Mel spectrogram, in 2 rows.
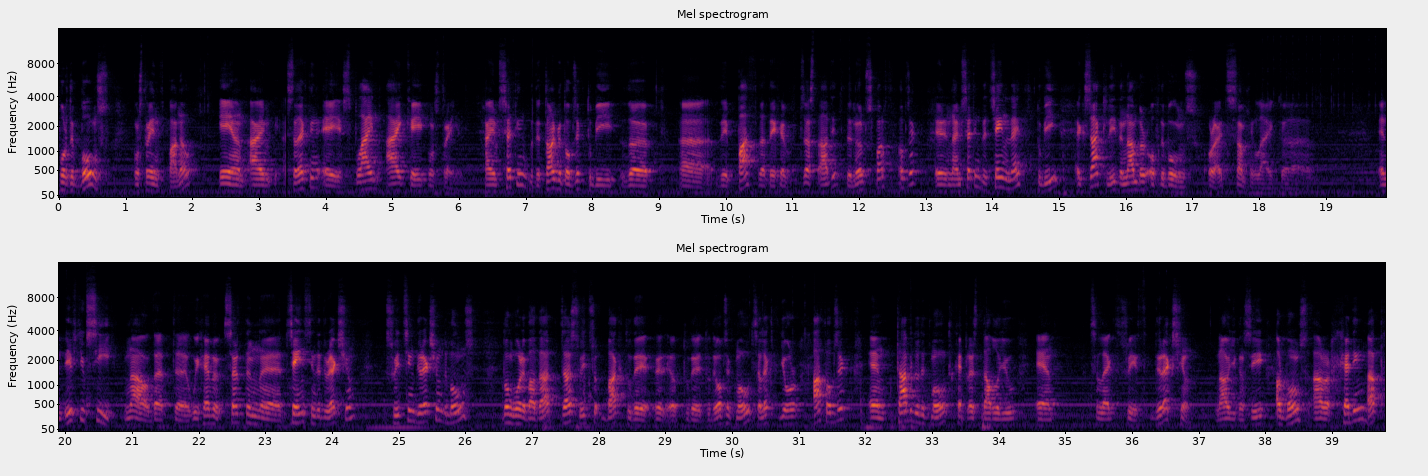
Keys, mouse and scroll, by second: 2.3-3.6 drag, 3.6-6.8 middle drag, 6.8 click, 13.1-14.1 middle drag, 18.2-21.8 drag, 23.4-25.8 middle drag, 27.7 ctrl+Tab, 30.5 right click, 32.7 Tab, 33.9 w, 38.1 Tab, 38.1-39.2 right drag.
